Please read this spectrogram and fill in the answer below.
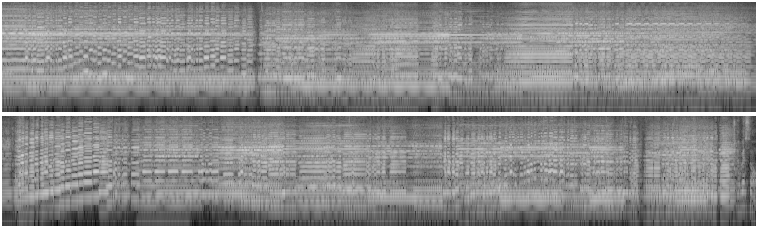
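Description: Piano accordion played solo: a melody in held notes over pulsing bass notes, with a fast run climbing up the keyboard about fifteen seconds in.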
